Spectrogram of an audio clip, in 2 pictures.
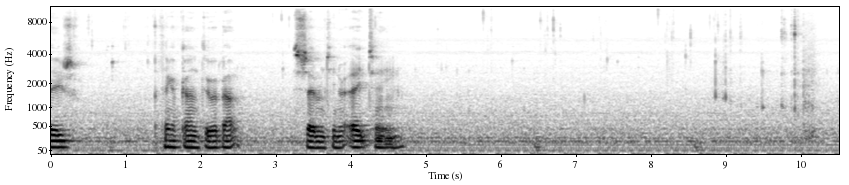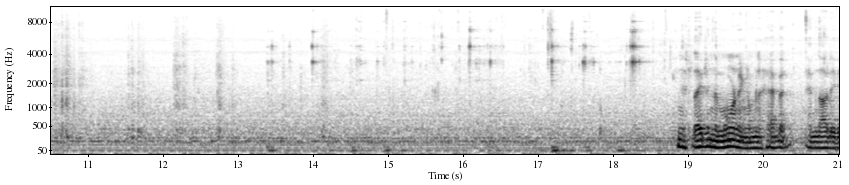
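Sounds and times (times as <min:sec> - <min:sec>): crackers chewing and crunching: 0:05.1 - 0:19.0.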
